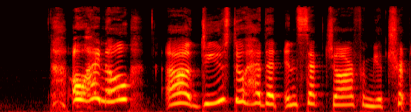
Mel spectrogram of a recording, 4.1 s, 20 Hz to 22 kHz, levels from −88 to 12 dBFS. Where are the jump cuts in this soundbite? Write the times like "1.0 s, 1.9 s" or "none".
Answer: none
